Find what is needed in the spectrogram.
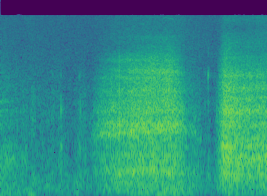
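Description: A man's audible breaths, close to the microphone: a longer breath about a second in and a shorter one near the end.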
